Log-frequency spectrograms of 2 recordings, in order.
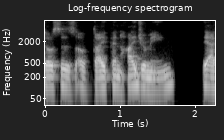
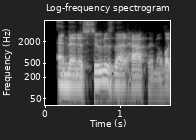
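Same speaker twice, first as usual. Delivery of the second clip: ordinary delivery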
